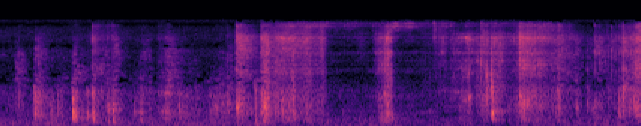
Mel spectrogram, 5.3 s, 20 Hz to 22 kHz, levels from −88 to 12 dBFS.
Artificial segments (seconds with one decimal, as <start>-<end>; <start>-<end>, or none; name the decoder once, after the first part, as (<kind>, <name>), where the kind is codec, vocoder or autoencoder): 2.3-4.6 (codec, SNAC)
